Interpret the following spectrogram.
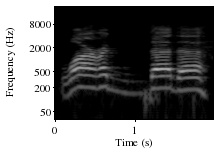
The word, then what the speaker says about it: وعدده: عين پر زبر ہے، خوب واضح ہونا چاہیے. وعدده.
